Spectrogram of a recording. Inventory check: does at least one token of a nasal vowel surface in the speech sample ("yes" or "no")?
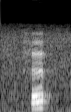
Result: no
